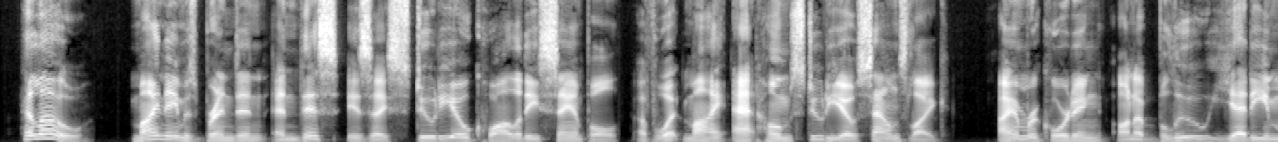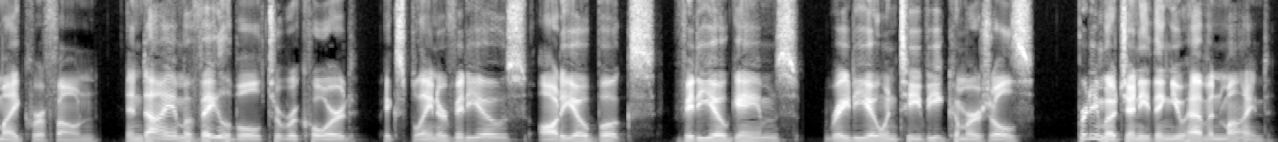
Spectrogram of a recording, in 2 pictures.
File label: Studio mono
